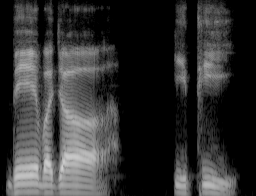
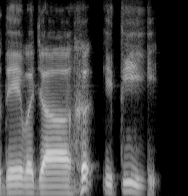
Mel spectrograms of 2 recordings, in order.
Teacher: Whenever there is a vowel followed by visarga, the visarga is dropped and there is a pause introduced, short or long pause.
